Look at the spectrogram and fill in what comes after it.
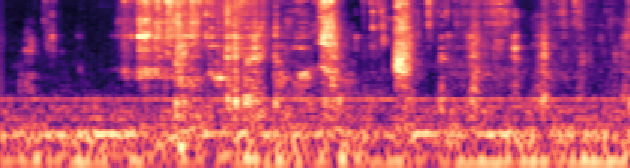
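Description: Close-up crunching and chewing of crispy fried food, a run of sharp crunches starting about a second in.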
